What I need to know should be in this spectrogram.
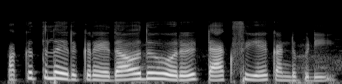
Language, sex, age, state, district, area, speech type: Tamil, female, 45-60, Tamil Nadu, Viluppuram, urban, read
